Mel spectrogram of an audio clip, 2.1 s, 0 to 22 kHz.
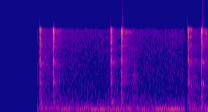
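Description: Faint clicks of computer input as digits are keyed into an on-screen TI-84 Plus calculator emulator: three keystrokes about two-thirds of a second apart, each a quick double tick.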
